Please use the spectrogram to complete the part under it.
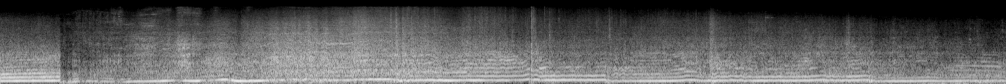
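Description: Gravel sprays and crackles under a rally car's tyres.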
